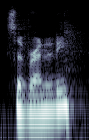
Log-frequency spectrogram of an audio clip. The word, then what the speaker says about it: sovereignty: How do you say that word? I'm bad at saying that word. – Sovereignty. – Sovereignty, really? – Yeah. The sovereign.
